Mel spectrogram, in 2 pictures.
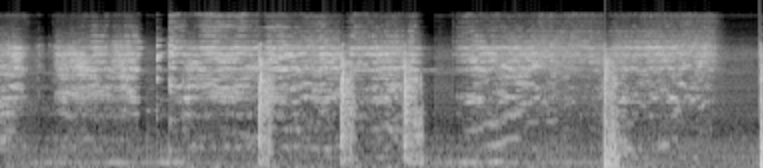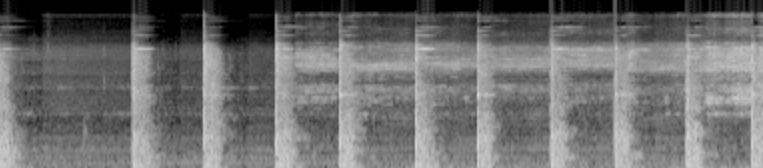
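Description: Hand hammer striking a red-hot steel hatchet head on an anvil while it is forged: a few scattered blows over a steady hiss at first, then from about halfway a steady run of ringing blows, roughly three every two seconds.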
